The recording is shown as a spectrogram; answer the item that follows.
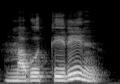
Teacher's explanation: if the word before it ends in a vowel, it changes to rin for smoother pronunciation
